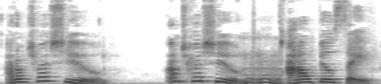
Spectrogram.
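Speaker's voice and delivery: high, small voice of mistrust; distrustful inner voice. Acted. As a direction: refuse in a high little voice, unhurried. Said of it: "That voice is saying".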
